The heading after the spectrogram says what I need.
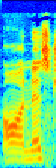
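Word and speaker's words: honest: We also right an ऑनेस्ट मैन, हम लोग ये भी लिखते हैं कि एन ऑनेस्ट मैन। अब ऑनेस्ट में एच तो कॉन्सोनेंट से शुरू हो रहा है, जबकि एन हम लोग वॉवेल के पहले लगाते हैं।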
